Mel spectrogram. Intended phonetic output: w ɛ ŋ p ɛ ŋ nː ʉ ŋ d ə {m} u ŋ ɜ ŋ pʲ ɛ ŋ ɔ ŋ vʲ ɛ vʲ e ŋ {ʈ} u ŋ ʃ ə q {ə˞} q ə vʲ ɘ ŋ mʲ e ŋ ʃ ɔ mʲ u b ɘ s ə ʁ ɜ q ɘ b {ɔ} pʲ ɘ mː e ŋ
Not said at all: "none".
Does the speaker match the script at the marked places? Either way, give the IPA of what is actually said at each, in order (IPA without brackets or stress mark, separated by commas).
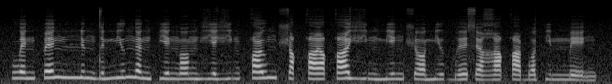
mʲ, q, ɜ, ɔ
